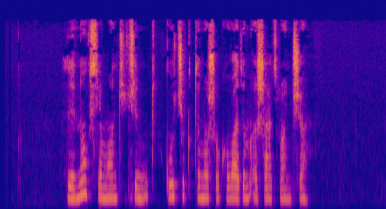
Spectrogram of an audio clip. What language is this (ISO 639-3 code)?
chm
